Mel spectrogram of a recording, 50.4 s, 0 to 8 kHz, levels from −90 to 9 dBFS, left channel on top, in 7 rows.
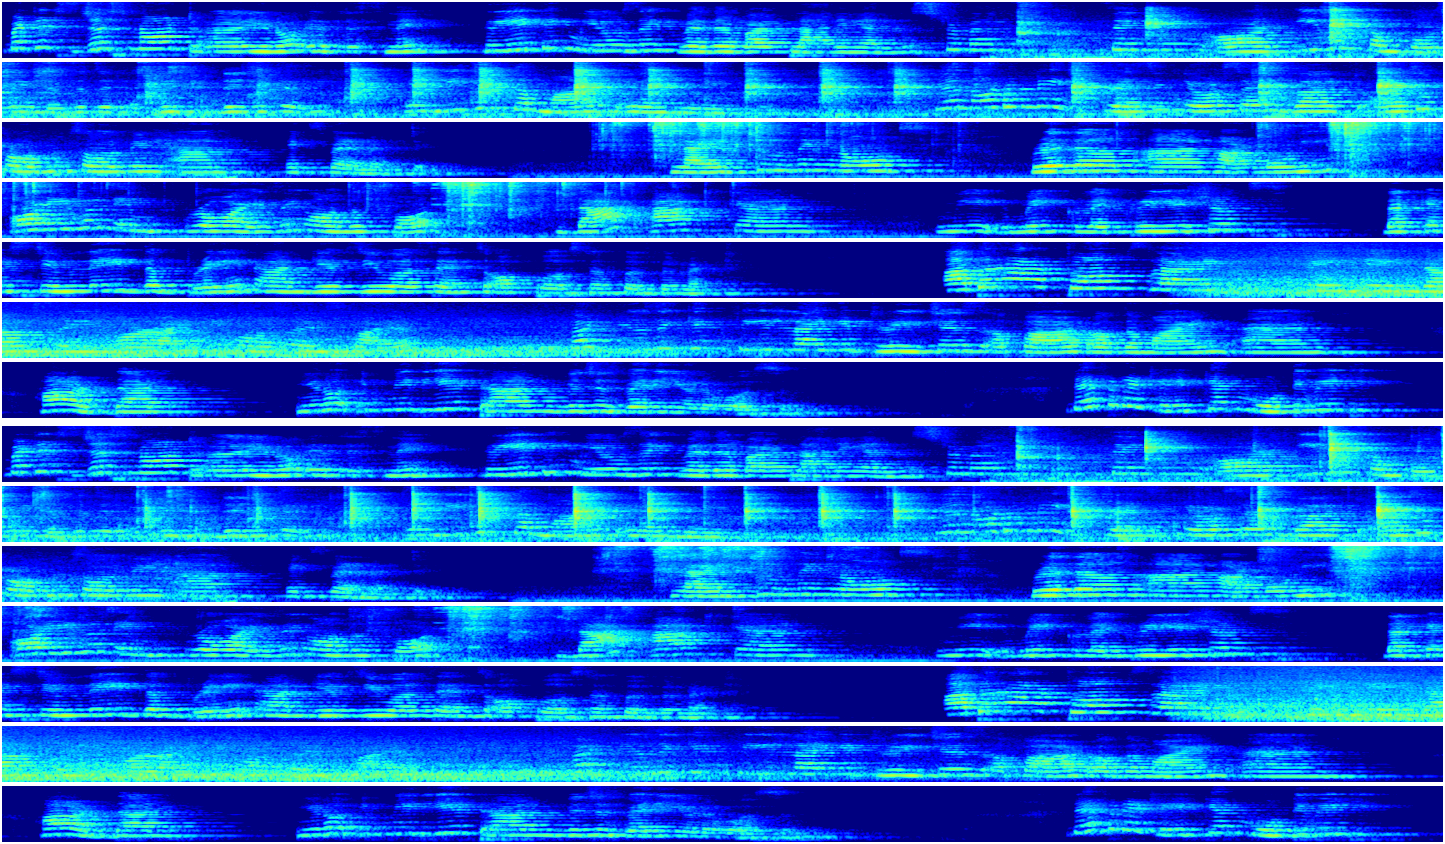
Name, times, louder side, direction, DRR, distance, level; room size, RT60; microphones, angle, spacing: voice 1, 0.0-2.1 2.4-5.0 5.5-8.8 9.2-11.1 11.9-15.5 15.8-16.6 17.7-19.0 19.6-21.1 21.6-23.8 24.4-25.7 26.3-27.9 28.5-32.4 33.5-34.9 35.3-38.1 38.9-42.7 43.4-44.0 44.7-47.3 48.6-50.0, left 3 dB, 25° left, 0 dB, 0.4 m, -42 dB
Domestic sounds home sounds, 4.9-15.5, right 3 dB, 90° right, 0.8 m, -42 dB
sound 1, 17.4-18.3 18.5-18.8 19.1-19.2 20.7-22.2 23.4-24.7 25.3-25.4, left 7 dB, 60° left, 0.7 m, -29 dB
sound 2, 34.7-41.3, right 2 dB, 50° right, 0.5 m, -44 dB
3.7 x 2.3 x 4.2 m, 0.79 s
head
